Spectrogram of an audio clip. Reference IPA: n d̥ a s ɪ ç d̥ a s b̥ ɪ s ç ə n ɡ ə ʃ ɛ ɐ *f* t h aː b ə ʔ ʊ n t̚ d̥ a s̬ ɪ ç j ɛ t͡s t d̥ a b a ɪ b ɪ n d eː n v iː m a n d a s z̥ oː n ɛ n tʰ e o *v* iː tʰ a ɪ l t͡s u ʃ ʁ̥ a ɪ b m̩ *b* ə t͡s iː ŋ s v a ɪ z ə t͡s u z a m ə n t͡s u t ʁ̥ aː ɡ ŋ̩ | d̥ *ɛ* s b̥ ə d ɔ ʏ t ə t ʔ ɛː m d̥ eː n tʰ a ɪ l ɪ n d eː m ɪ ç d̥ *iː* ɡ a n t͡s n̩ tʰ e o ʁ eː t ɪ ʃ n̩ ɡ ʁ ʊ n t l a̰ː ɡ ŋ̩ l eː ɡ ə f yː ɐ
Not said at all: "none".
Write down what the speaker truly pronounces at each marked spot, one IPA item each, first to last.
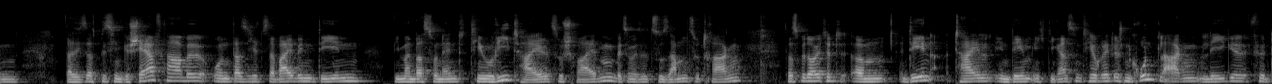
f, ʁ, b, a, iː

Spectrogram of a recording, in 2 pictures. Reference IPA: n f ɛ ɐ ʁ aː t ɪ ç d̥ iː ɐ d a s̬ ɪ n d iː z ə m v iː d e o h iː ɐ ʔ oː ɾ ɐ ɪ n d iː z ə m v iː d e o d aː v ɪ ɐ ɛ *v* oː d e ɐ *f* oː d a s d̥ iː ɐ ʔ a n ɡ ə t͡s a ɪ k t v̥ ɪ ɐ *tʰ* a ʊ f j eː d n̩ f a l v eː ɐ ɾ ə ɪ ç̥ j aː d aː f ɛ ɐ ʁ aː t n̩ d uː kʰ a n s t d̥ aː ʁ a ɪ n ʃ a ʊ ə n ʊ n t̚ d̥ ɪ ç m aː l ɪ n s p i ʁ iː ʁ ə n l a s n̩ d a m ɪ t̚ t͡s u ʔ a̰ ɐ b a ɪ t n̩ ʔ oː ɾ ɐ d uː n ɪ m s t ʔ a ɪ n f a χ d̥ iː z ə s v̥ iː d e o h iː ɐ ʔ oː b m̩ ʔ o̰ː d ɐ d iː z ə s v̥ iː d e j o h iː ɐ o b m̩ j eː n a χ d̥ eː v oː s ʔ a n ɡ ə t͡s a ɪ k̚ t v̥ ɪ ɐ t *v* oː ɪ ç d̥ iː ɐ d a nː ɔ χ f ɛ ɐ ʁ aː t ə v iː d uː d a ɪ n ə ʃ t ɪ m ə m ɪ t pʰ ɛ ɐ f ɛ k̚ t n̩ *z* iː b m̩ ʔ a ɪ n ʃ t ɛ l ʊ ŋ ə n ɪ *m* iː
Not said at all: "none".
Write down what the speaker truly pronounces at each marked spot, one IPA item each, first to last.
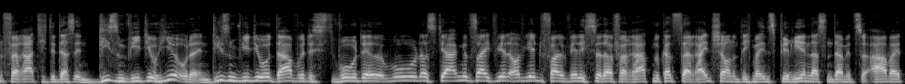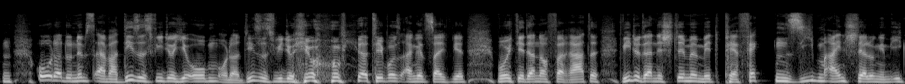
v, v, t, v, z, m

